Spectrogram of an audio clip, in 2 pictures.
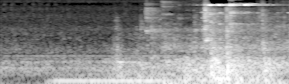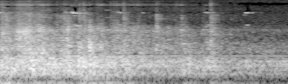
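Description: Traction elevator car coming to a stop at a floor, with a low hum and then its doors sliding open. The rumble is loudest about three seconds in and then fades.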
